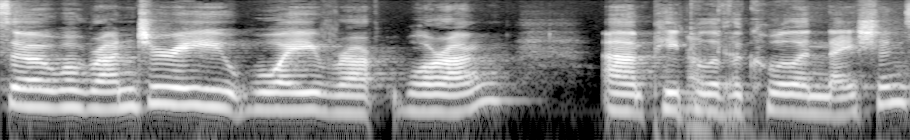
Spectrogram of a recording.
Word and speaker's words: Wurundjeri Woi Wurrung: the lands of the, and I'm hoping I'm pronouncing this correctly, I'm probably not, Wurrung Jerry Wurrung people of the Kulin Nation.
